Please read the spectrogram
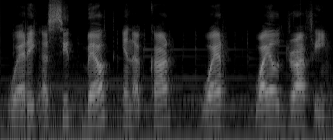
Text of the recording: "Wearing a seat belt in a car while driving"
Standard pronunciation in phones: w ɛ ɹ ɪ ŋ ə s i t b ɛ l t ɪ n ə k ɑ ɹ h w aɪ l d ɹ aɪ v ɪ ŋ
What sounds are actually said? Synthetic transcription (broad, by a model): w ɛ ɹ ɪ ŋ ə s i t b ɛ l t ɪ n ə k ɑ ɹ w w aɪ l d ɹ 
